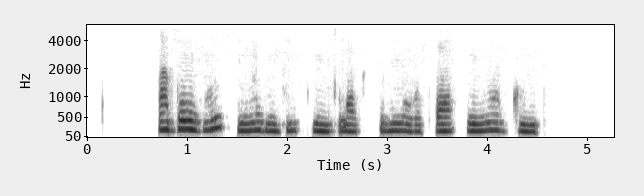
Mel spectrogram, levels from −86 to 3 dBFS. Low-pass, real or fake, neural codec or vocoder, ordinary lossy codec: 5.4 kHz; fake; codec, 24 kHz, 3 kbps, HILCodec; MP3, 32 kbps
